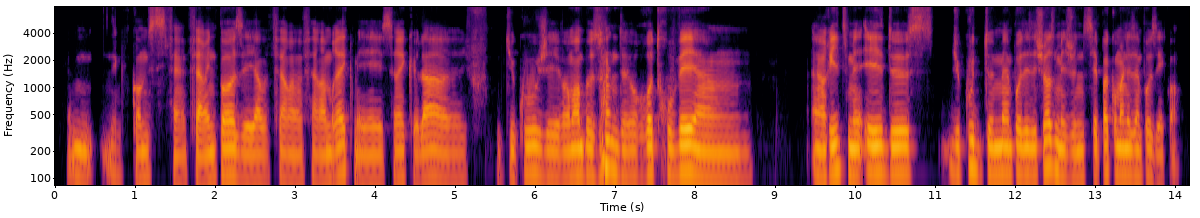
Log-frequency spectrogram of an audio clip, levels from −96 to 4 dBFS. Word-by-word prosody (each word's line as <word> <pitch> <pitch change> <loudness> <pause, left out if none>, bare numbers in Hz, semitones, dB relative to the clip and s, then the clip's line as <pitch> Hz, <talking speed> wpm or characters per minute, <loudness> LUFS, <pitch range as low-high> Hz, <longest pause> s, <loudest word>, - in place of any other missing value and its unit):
Hem, 100 -2 -4 0.2
hem, 110 -3 -12
comme 100 0 -3
si, 100 - -8
enfin, 90 0 -5
faire 85 - +1
une 95 +1 -1
pause 105 -2 +2
et 95 0 +1
à 95 - +1
faire 95 -2 -4
faire 95 -2 -6
un 90 - 0
break, 110 +4 -1
mais 90 0 -3
c'est 90 - -11
vrai 100 0 -1
que - - -10
là, 100 +1 +1
heu, 95 0 -9 0.5
du 100 - -6
coup, 110 +1 0
j'ai 100 -1 -2
vraiment 100 +2 +2
besoin 110 +4 +1
de 110 -4 -1
retrouver 110 +3 +3
un 95 -2 0 0.9
un 100 -1 +1
rythme 115 0 +2
et 115 -1 +5
de 110 +1 +4
s 110 +1 -8
du 125 - -7
coup 130 +4 -1
de 110 -1 -3
m'imposer 110 0 +3
des 105 - +1
choses, 130 +3 +1
mais 105 -3 +2
je 100 0 -5
ne 100 0 -1
sais 105 - -5
pas 115 - -1
comment 110 -1 0
les 105 -1 +2
imposer, 100 -3 -5
quoi. - - -12
105 Hz, 205 wpm, -23 LUFS, 95-110 Hz, 0.9 s, et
